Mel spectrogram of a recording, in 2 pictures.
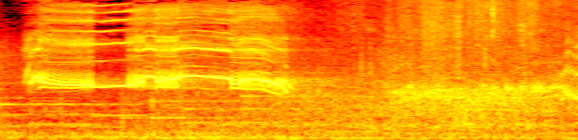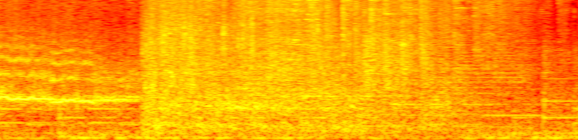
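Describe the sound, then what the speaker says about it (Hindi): A jeep crashes and rolls over in a horror-story sound effect: a loud screeching skid and tire squeal give way to grinding, clattering metal and a sustained roaring crash noise, with no voices. "और तभी कुछ ऐसा होता है जिससे कि गुल्ली बुल्ली की जीप पलट जाती है।"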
